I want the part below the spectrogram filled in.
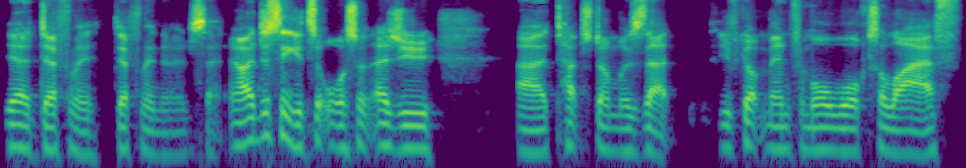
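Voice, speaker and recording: A man hosting a podcast, relaxed, upbeat and chatty. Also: fairly low pitch, fairly quick, dry recording. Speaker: podcast host. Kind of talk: casual conversational interview.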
